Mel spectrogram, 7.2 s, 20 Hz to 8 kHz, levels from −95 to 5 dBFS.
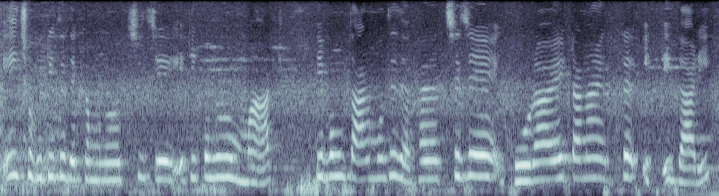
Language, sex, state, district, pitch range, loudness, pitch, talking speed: Bengali, female, West Bengal, Alipurduar, 275-315 Hz, -13 LUFS, 295 Hz, 175 wpm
